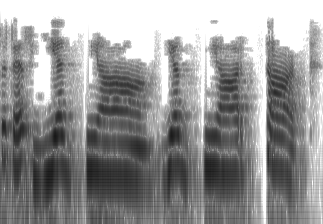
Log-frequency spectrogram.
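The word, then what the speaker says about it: yajñārthāt: Okay, try to pronounce it as yajñā, yajñārtat.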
